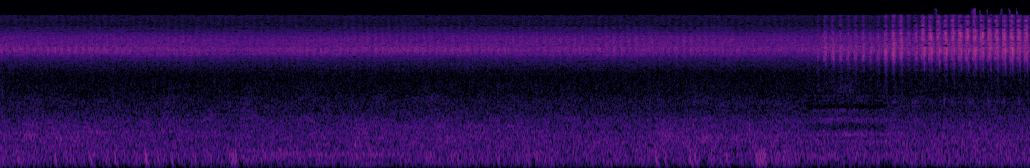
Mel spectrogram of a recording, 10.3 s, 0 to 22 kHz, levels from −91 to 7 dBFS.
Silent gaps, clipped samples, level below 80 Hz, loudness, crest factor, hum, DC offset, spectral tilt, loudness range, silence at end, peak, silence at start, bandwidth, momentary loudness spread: none; under 0.1%; -78 dBFS; -43 LUFS; 28 dB; none; under 0.1%; -1 dB/octave; 6 LU; 0 s; -18 dBFS; 0 s; 16 kHz; 11 LU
